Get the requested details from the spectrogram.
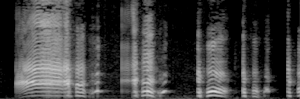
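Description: A baby lets out a loud, high-pitched scream, then breaks into a run of short babbling and squealing bursts with brief pauses between them.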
